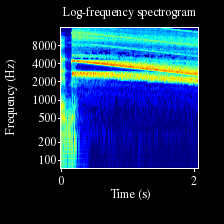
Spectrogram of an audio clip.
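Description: A high, whistle-like electronic sound effect that starts just as the spoken word ends and glides slowly and steadily down in pitch, two tones sounding together over a thin hiss.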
